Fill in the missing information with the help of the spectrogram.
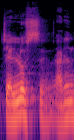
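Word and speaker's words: ζῆλος: 헬라어 원문에 사용된 단어는 젤로스라는 단어인데 영어랑 발음이 매우 비슷합니다.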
